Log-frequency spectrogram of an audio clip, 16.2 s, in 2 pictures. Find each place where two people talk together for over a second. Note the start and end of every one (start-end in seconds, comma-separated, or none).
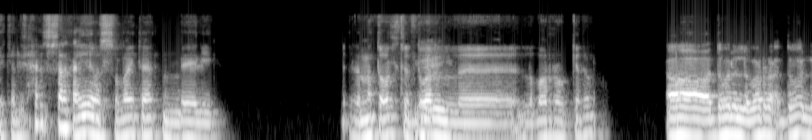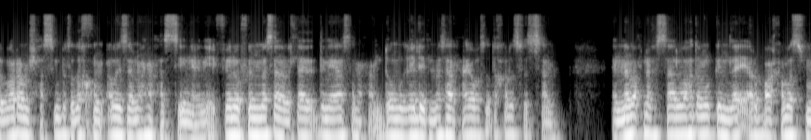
none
